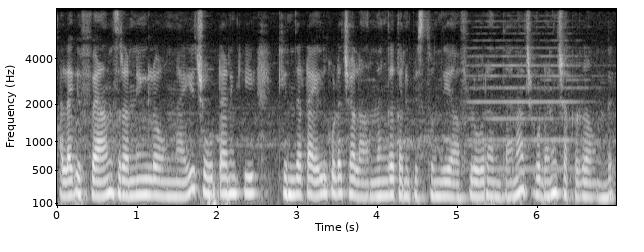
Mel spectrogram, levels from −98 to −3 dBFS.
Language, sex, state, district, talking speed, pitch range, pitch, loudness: Telugu, female, Andhra Pradesh, Visakhapatnam, 145 wpm, 170-200 Hz, 185 Hz, -16 LUFS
